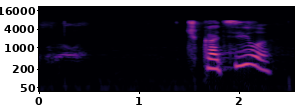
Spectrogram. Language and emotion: Russian, neutral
